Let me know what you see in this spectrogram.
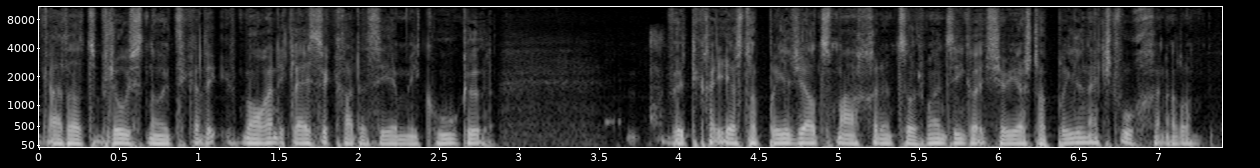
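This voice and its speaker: Speaking at a very fast pace, a man uses a fairly low pitch and fairly even intonation. The sound is dry and close, with no echo. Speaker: podcast host. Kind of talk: casual chat. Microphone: new recording device.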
